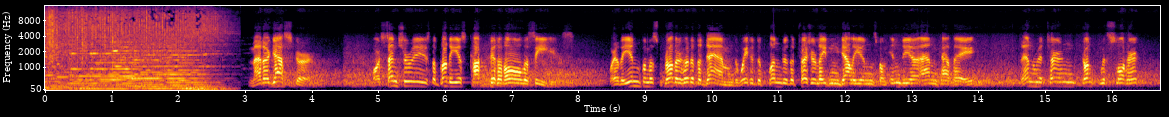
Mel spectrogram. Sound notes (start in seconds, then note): 3.9 cannons blasting; 15.9 cannons blasting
